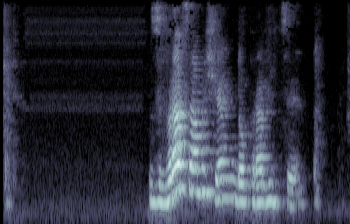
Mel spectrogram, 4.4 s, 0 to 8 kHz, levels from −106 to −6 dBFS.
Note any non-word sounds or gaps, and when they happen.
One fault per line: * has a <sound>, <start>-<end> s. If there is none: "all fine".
all fine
